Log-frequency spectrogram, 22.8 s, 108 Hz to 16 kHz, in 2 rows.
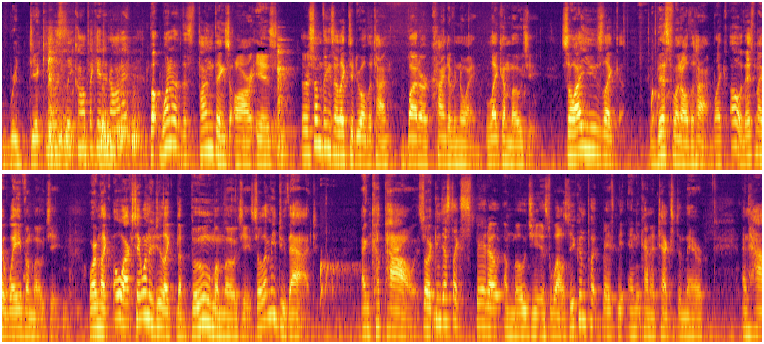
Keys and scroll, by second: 1.3 super+Tab, 12.4 Return, 14.8 BackSpace.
